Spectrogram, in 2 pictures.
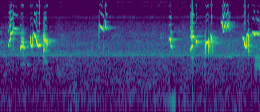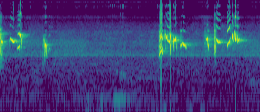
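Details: Greater green leafbird song for training cage birds, bursts of rich chirps and slurred whistles separated by pauses of a second or more, ending in a dense rapid flourish.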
